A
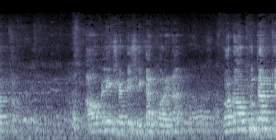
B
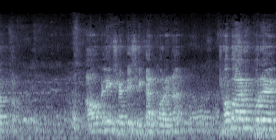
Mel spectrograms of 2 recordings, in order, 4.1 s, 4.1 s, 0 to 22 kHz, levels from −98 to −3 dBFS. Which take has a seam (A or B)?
B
